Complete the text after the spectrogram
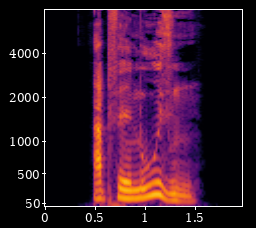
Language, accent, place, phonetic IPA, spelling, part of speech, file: German, Germany, Berlin, [ˈap͡fl̩ˌmuːzn̩], Apfelmusen, noun, De-Apfelmusen.ogg
- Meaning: dative plural of Apfelmus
